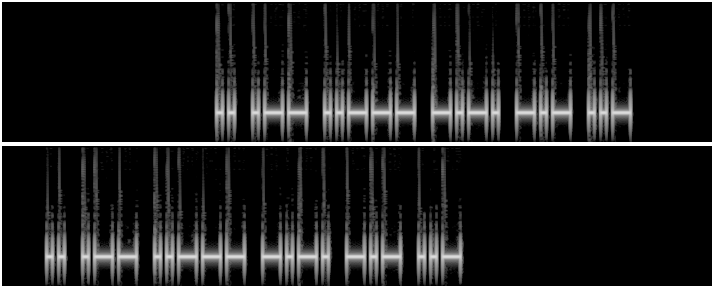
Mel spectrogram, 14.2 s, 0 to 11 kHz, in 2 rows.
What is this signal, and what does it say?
Morse code, heard as a keyed tone, about 20 wpm, 700 Hz. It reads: IW2CKU IW2CKU
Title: DXCC-100 Call Signs - 6 Characters - Repeated 2x - 20wpm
